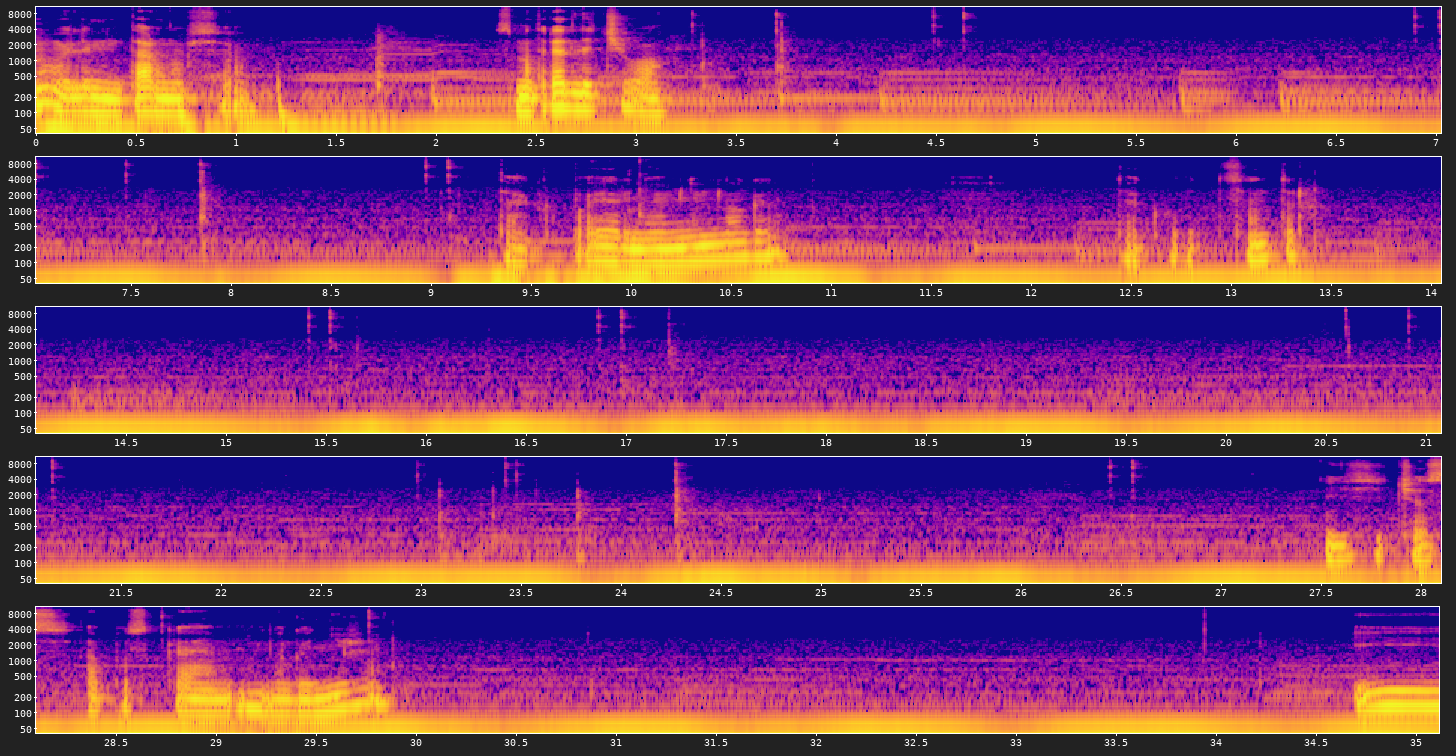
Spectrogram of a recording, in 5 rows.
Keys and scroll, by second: 0.6 Return, 0.8 Return, 9.7 Return, 10.0 Return.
